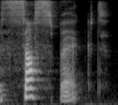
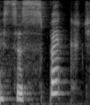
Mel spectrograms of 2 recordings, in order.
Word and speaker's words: suspect: The noun has stress on the first syllable, You are the suspect. The verb has stress on the second syllable. I suspect you.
